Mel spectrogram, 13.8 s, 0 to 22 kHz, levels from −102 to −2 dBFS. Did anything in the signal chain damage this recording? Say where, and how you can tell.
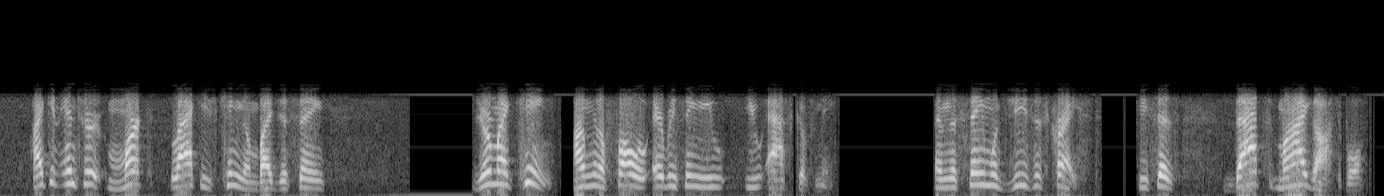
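Yes. Dialogic VOX ADPCM damage runs throughout the speech, from the codec stage: nothing above 3 kHz survives, and a gritty, heavy hiss tracks the speech. The 4-bit coder's coarse steps point to roughly 24 kbps at 6,000 samples a second.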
